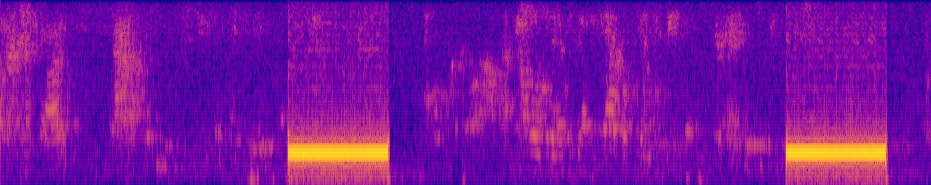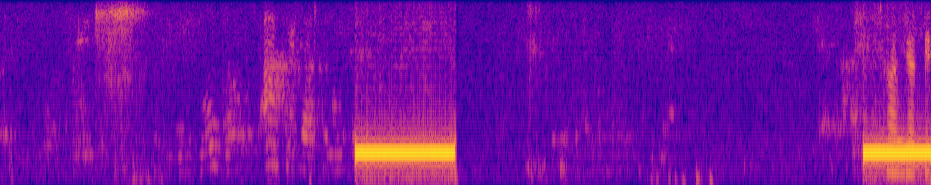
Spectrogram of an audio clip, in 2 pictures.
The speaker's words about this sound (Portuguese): Tô ligando, tá chamando aqui também.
